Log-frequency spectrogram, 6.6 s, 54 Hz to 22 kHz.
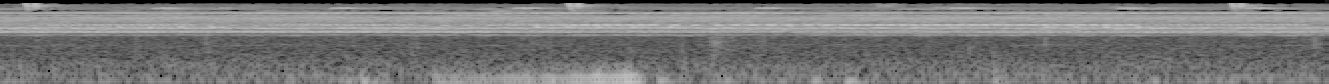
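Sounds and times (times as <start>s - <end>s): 
dense chorus of high insect trilling and pulsing in jungle: 0.1s - 6.4s
faint low rumbles: 1.8s - 3.5s.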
